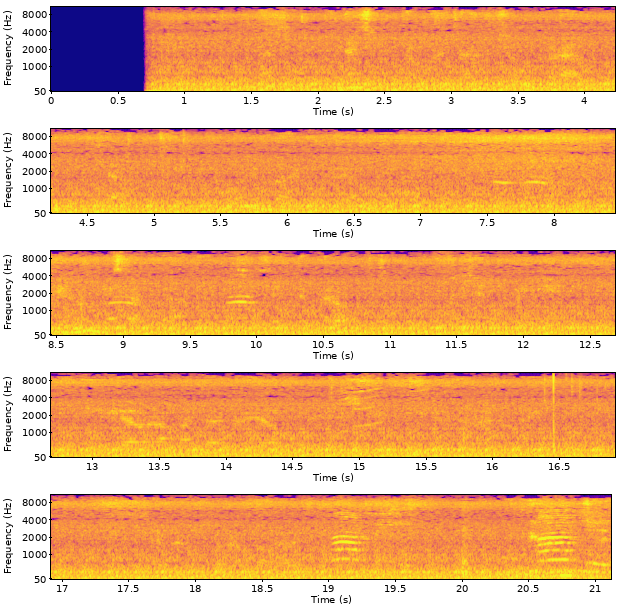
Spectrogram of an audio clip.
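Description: Street ambience that starts abruptly under a second in: a steady low rumble of traffic, with faint voices and short high chirps over it.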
